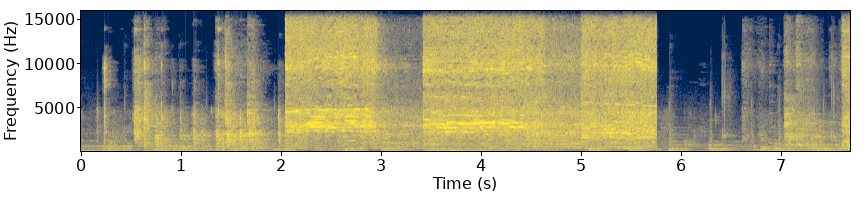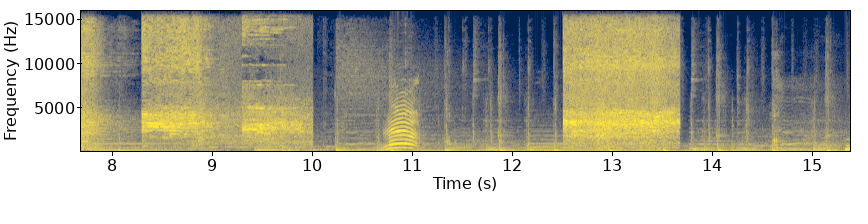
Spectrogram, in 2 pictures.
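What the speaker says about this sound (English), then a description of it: "I've notched out and cut these two pieces of expanded metal" Expanded metal sheet being cut and notched with a power tool, loud harsh grinding and whining bursts broken by short pauses and mechanical clatter, close and alone.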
